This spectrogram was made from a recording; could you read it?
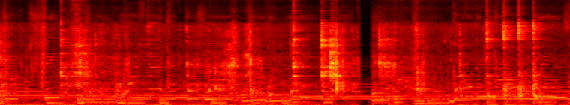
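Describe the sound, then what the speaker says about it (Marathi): Rice for chicken pulao is stirred in a pot, a spoon scraping and clinking against the metal in repeated strokes over a soft sizzle, close and fairly loud, with sharper knocks near the end. "आता हे चांगलं मिक्स करून घेऊ."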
